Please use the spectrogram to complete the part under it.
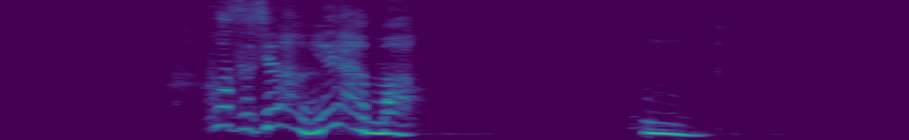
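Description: A young woman speaks close by.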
